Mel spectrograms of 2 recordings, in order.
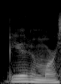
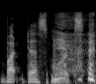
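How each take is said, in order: First: The name is run together as one word. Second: The name is said as separate words. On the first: The speaker calls it right. "Butamore sounds so much prettier" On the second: The speaker calls it wrong. "than Butt Des Morts"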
